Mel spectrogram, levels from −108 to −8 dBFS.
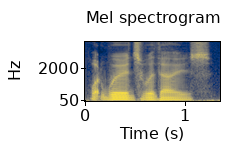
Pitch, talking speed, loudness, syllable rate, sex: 95 Hz, 175 wpm, -15 LUFS, 5.0 syllables/s, male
